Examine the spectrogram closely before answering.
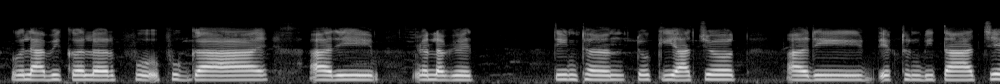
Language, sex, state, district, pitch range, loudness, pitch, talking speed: Halbi, female, Chhattisgarh, Bastar, 210-220 Hz, -13 LUFS, 215 Hz, 100 wpm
